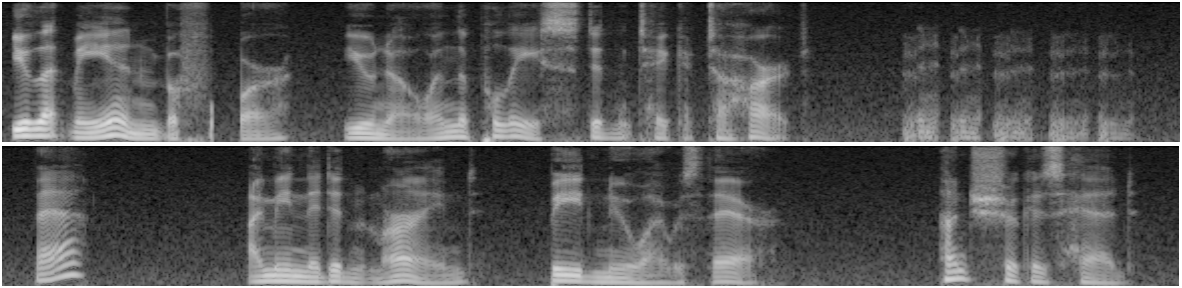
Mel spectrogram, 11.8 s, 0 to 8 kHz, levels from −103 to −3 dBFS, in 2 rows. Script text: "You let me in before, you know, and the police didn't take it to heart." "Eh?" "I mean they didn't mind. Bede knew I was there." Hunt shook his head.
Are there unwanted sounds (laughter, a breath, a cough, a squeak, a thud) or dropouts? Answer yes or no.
yes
